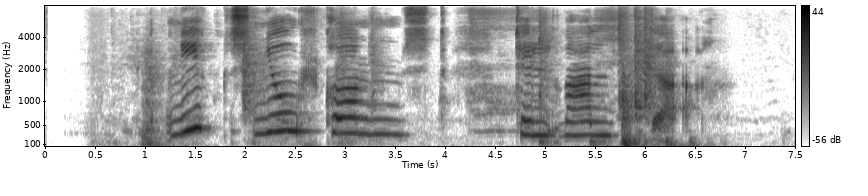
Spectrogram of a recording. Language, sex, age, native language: Icelandic, male, 8, Icelandic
